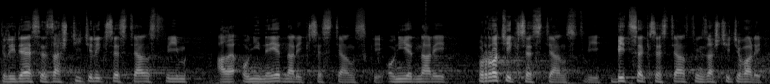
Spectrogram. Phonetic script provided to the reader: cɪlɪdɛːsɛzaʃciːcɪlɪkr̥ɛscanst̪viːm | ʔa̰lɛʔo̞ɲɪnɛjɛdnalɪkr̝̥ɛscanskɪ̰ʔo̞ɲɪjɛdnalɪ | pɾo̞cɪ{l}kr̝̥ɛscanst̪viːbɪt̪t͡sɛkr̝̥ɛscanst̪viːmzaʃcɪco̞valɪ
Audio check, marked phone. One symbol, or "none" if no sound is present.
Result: none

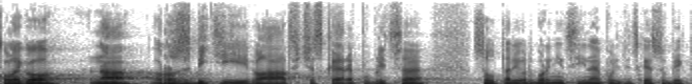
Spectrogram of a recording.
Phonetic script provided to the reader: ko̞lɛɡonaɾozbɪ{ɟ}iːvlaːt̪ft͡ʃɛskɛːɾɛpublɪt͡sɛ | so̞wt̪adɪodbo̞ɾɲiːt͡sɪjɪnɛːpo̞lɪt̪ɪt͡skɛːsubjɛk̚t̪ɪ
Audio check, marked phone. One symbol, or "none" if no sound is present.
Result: c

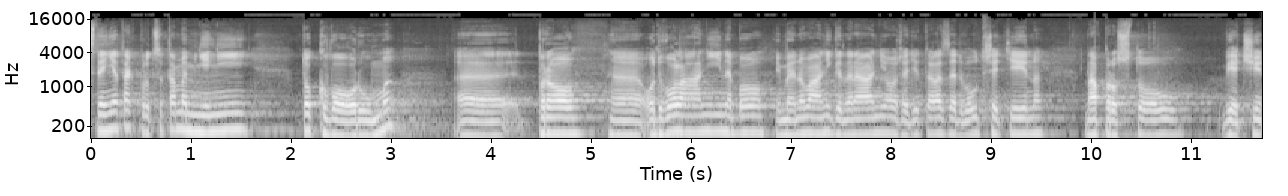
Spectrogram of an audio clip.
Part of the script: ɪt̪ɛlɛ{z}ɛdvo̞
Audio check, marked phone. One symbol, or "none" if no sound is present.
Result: z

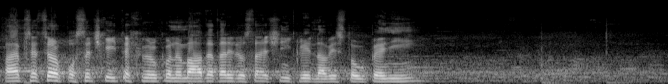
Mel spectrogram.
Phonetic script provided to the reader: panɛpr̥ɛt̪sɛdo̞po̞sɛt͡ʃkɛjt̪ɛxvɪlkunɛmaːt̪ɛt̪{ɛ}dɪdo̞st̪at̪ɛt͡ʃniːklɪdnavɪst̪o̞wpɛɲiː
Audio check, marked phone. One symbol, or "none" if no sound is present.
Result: a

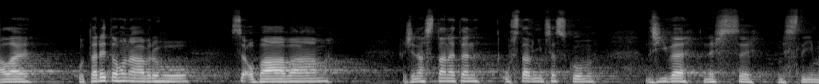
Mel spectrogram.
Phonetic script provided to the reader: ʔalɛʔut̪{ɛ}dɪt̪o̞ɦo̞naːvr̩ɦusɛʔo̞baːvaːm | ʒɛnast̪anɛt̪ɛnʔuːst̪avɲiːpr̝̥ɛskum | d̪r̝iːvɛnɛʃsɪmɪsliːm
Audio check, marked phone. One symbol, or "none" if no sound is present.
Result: a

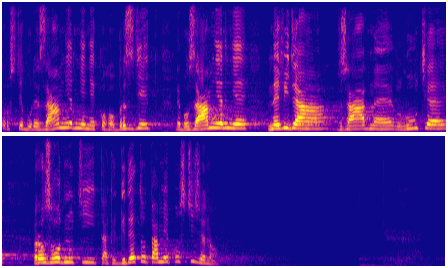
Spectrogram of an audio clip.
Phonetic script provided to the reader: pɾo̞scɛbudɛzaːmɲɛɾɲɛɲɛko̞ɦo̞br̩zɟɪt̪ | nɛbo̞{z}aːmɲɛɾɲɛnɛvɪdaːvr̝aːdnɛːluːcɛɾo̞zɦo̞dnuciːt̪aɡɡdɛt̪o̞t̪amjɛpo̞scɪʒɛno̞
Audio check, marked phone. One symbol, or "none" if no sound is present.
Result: z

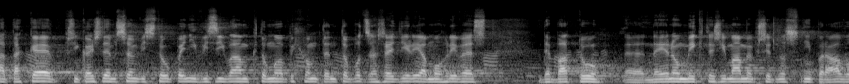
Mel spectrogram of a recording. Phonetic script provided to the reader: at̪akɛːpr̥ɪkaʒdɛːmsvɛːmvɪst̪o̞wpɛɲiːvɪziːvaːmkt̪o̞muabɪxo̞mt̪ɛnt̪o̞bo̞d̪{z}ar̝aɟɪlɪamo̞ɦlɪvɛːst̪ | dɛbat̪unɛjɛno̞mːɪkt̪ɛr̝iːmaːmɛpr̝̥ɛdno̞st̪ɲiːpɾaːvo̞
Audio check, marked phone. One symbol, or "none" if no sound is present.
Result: z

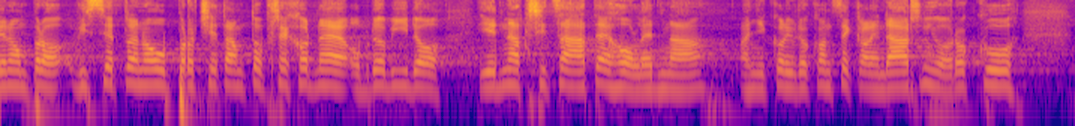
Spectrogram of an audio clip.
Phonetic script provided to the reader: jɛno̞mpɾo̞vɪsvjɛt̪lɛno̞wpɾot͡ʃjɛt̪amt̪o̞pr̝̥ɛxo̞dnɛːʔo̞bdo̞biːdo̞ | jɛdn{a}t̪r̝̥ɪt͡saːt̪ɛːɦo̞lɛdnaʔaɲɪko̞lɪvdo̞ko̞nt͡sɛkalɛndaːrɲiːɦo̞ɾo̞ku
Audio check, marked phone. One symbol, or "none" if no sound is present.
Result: a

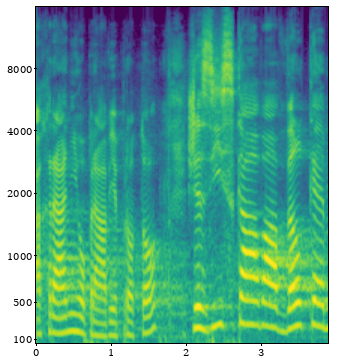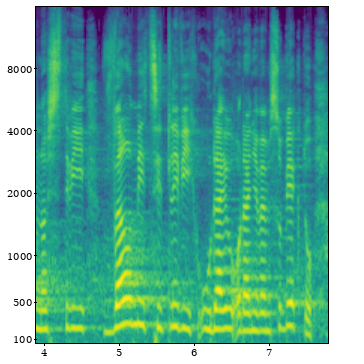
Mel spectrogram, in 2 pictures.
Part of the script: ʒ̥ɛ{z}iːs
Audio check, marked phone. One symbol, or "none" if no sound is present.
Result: z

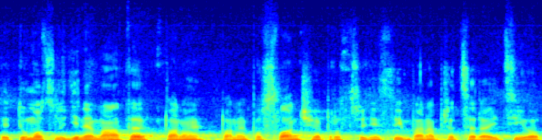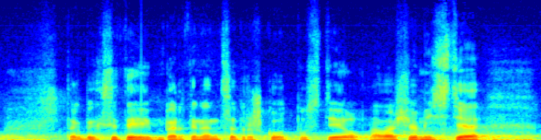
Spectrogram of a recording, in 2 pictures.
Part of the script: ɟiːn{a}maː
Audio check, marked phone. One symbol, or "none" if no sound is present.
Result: ɛ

